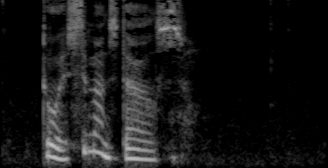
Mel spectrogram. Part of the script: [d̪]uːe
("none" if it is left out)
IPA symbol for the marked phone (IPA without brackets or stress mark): t̪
